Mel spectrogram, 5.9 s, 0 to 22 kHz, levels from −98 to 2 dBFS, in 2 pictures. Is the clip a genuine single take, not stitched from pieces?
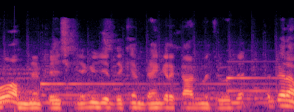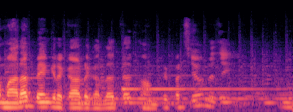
no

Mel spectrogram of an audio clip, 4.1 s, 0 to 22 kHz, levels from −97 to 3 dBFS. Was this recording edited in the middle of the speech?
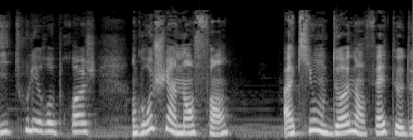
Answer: yes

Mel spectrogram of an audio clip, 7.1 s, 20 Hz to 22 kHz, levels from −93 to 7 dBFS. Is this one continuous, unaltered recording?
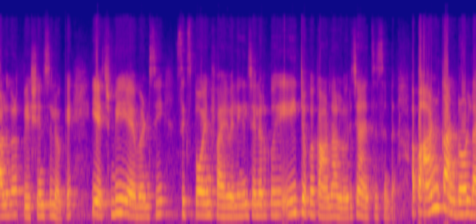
yes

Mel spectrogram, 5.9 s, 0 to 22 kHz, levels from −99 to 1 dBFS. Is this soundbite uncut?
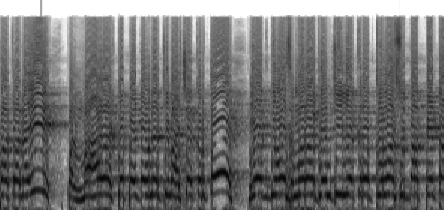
yes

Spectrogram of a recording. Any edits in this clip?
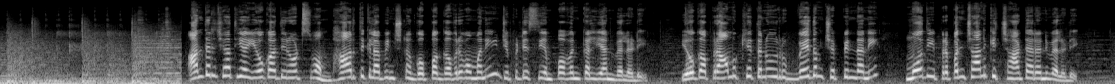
no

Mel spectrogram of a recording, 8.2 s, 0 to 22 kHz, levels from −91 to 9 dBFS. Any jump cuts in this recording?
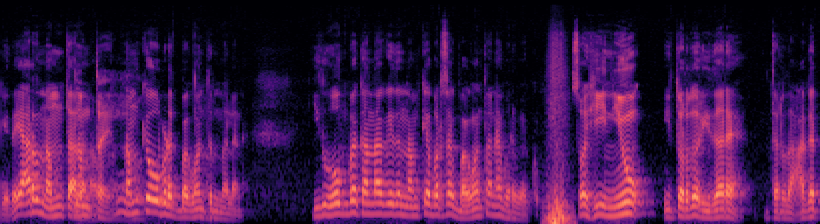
yes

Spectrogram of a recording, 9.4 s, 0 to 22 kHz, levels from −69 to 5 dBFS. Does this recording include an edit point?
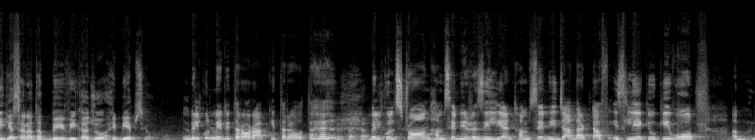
no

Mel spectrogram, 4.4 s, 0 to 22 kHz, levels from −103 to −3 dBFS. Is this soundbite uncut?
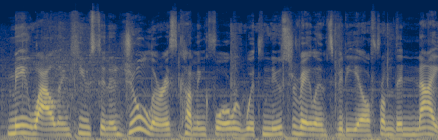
yes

